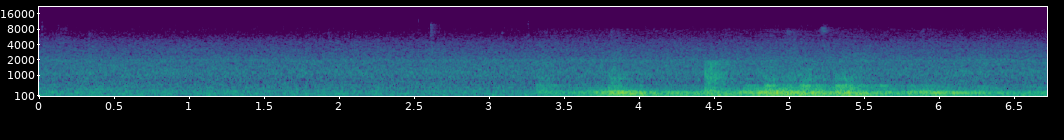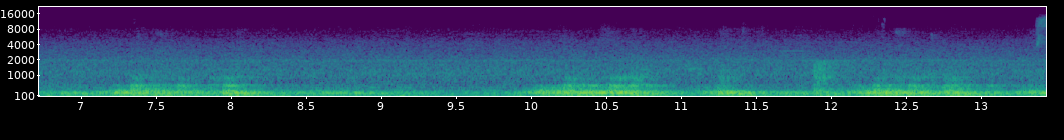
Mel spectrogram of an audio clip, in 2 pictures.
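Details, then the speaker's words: Crackles: typical end-inspiratory crepitations, as heard in interstitial lung disease (ILD); may also be biphasic. "in uh ild you have the typical end inspiratory crepitations and this you can get biphasic"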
